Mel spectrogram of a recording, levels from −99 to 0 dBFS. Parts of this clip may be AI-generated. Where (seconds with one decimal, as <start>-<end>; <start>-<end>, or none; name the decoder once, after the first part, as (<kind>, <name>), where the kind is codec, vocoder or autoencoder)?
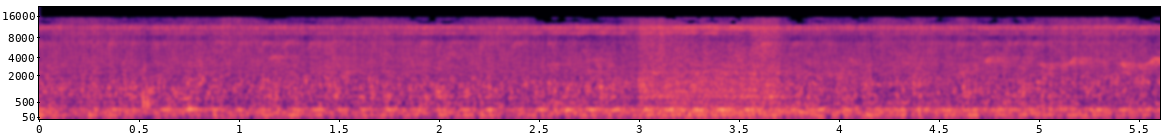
0.0-3.0 (vocoder, BigVGAN v2); 3.7-5.6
